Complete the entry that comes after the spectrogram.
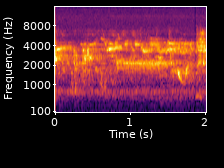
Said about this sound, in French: Et, et bah, les oiseaux, il y en a qu'on entend autour de la maison aussi.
